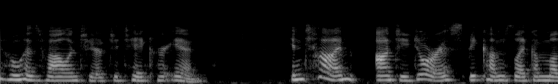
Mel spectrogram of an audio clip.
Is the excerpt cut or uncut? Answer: cut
